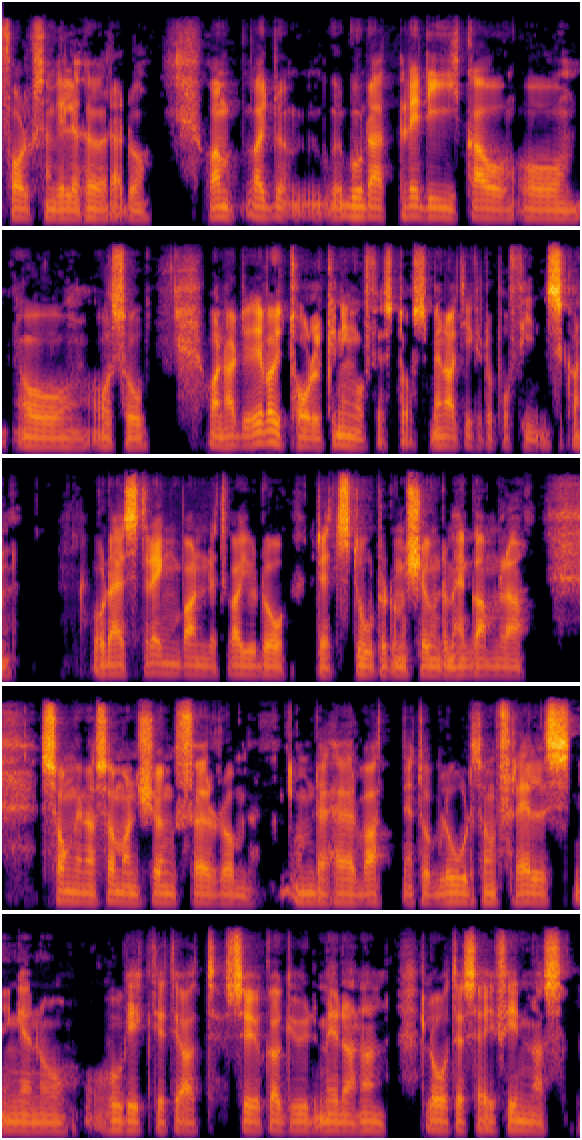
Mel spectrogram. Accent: Jakobstad, Ostrobothnia, Finland; jag är född i Finland, i Jakobstad, en liten stad vid västkusten

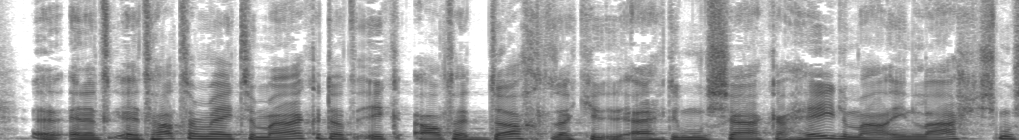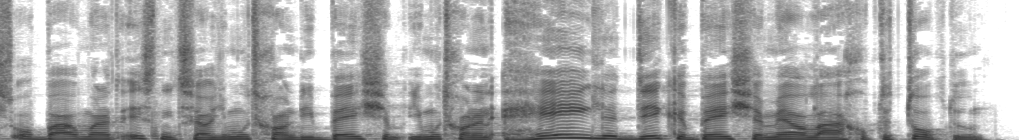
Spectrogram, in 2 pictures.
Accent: Amsterdam, North Holland, Netherlands; ik opgroeide in Amsterdam

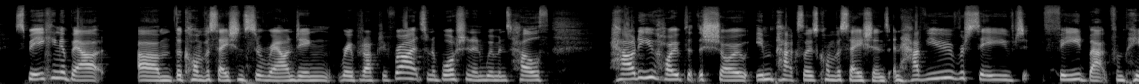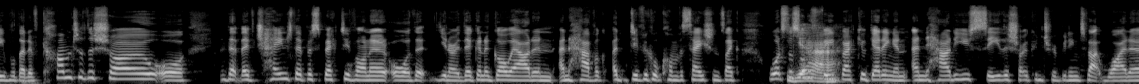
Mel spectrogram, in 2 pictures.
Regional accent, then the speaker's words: Australia; It's because I'm Australian

